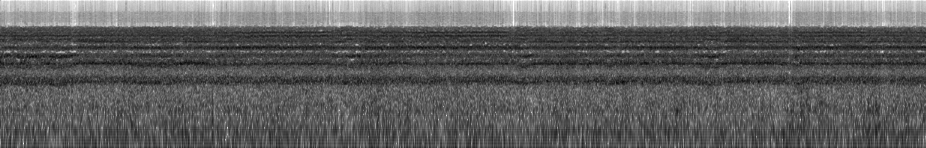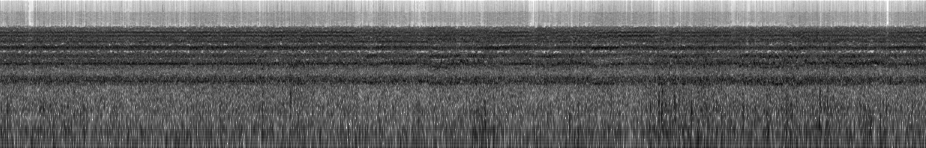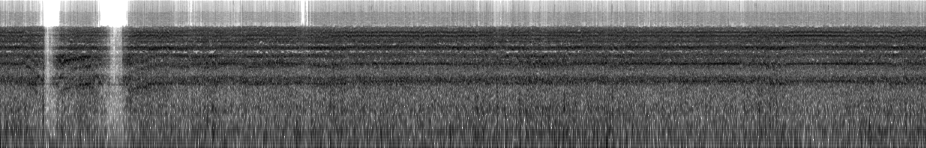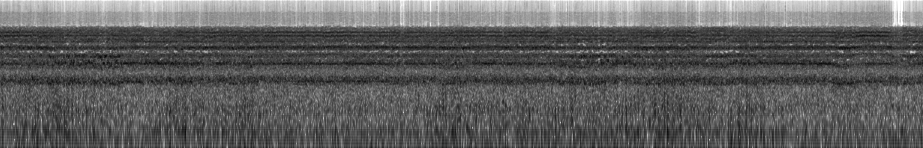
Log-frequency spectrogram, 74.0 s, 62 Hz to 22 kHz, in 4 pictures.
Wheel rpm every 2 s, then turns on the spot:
210, 230, 230, 230, 230, 230, 230, 230, 230, 230, 230, 230, 230, 220, 230, 230, 230, 220, 210, 90, 210, 220, 230, 220, 230, 230, 230, 230, 220, 230, 230, 230, 230, 220, 230, 230, 230.
none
